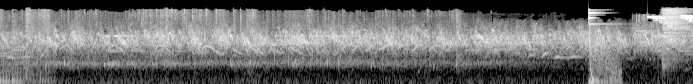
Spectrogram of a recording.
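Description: Recorded birdsong: many birds chirping at once in a meadow soundscape, played through the show's sound system as the end of a song fades out. About nine seconds in comes a short, loud, downward-sweeping whoosh.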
